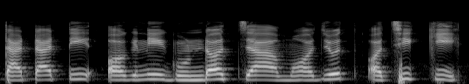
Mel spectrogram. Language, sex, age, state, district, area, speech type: Odia, female, 18-30, Odisha, Bargarh, urban, read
